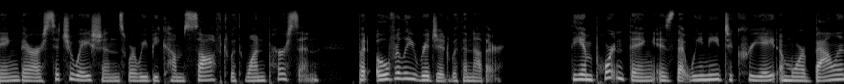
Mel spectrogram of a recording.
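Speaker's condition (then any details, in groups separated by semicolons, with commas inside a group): No condition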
